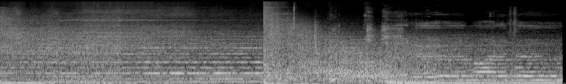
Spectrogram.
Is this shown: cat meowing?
no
